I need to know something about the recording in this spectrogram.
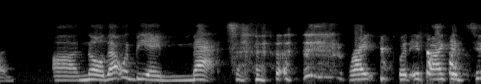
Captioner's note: laughs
